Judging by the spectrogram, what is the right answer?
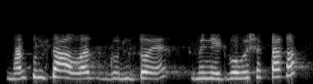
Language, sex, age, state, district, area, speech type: Marathi, female, 18-30, Maharashtra, Ahmednagar, rural, conversation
